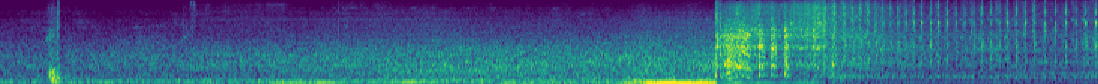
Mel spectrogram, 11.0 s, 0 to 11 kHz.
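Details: 1987 Audi 4000S KX five-cylinder at startup: the engine catches and settles, then a sharp, fairly even tick of about four per second comes and goes despite adequate oil; owner suspects a lifter tick, cause unconfirmed.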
